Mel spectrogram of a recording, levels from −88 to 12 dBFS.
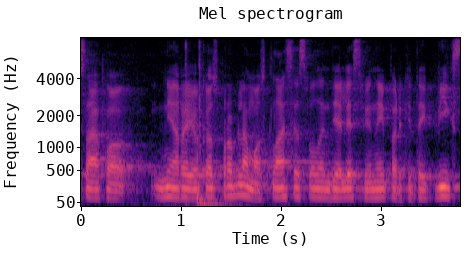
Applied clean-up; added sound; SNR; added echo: none; Slam; 18 dB; none.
